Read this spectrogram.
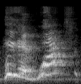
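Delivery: high, loud mock outburst; outraged disbelief. Drunk girlfriend hears of the acid, outraged disbelief. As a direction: blurt it out in shocked outrage. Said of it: "Drunk Tweety goes".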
